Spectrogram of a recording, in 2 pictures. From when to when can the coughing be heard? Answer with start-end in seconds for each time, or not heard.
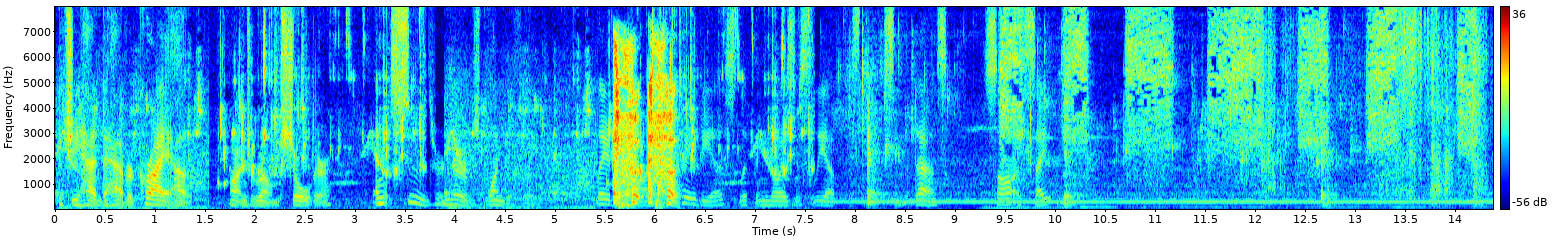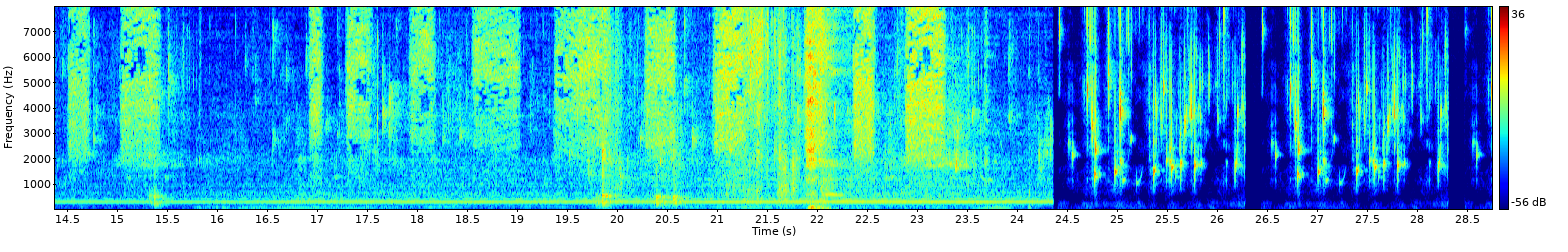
5.5-6.2, 21.9-22.3.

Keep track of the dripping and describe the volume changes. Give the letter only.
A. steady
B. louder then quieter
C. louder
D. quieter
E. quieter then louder
C.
